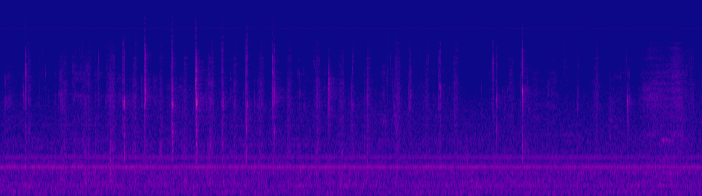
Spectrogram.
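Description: Close-miked chewing of a mouthful of food, with sharp, irregular wet clicks and crunches, thickest in the first eight seconds, over a steady faint hum.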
